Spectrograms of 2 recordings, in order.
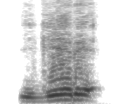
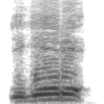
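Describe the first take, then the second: First: Said in the usual way. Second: Teasing rising ask. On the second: Shown as a demonstration. Repeated teasing question.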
